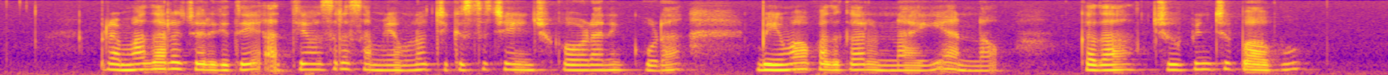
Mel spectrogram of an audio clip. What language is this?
Telugu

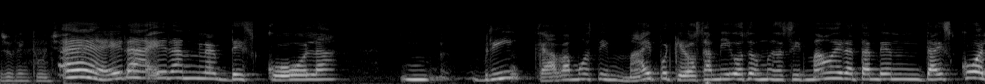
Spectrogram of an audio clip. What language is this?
Portuguese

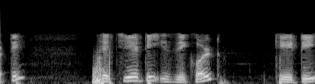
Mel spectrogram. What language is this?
Telugu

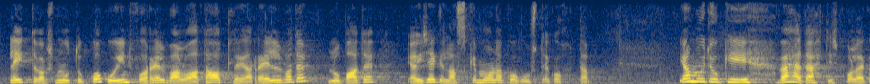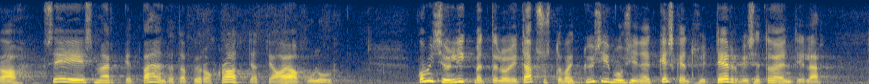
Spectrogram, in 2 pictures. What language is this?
Estonian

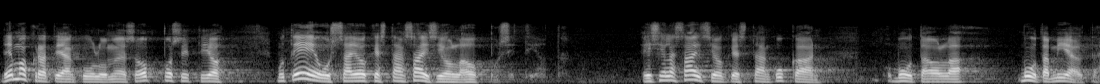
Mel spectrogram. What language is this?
Finnish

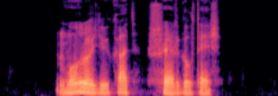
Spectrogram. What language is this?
Mari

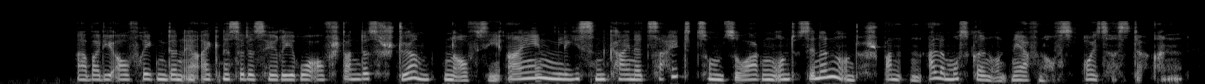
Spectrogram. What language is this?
German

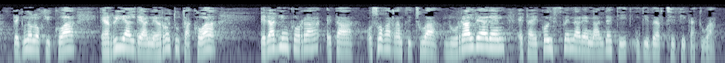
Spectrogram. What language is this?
Basque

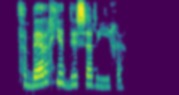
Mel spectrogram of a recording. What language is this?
Western Frisian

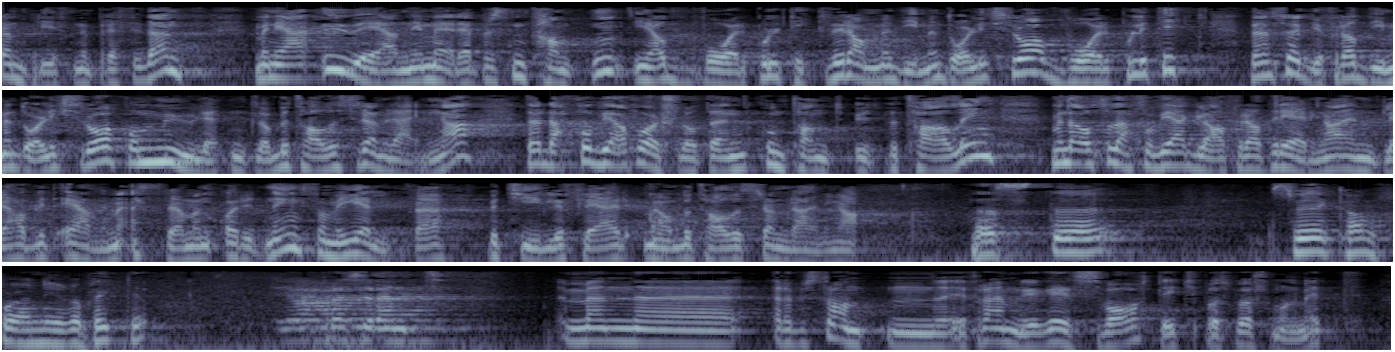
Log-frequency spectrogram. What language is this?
Norwegian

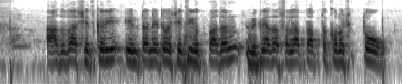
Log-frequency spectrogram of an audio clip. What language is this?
Marathi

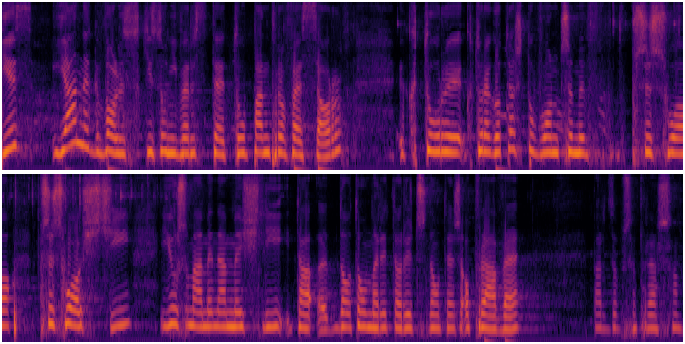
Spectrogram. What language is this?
Polish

